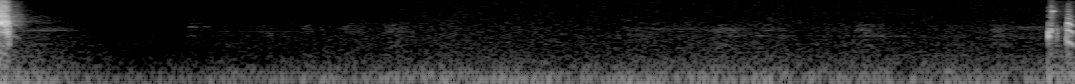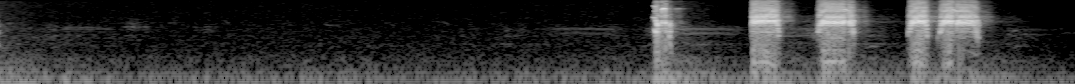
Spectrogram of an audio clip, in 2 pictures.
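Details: Black francolin calling: after a long silence, a brief double note, then a harsh, grating phrase of one short note and four loud buzzy bursts in about two seconds.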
